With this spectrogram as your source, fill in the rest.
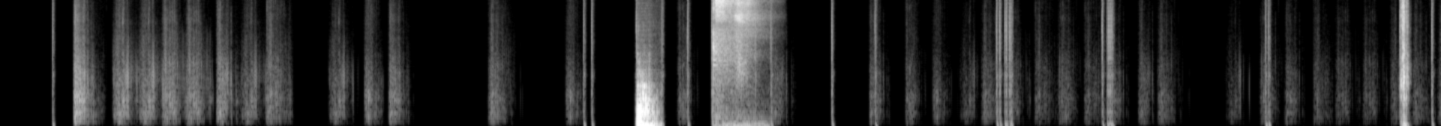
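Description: Short interface clicks and pops sound as items are moved between slots.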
